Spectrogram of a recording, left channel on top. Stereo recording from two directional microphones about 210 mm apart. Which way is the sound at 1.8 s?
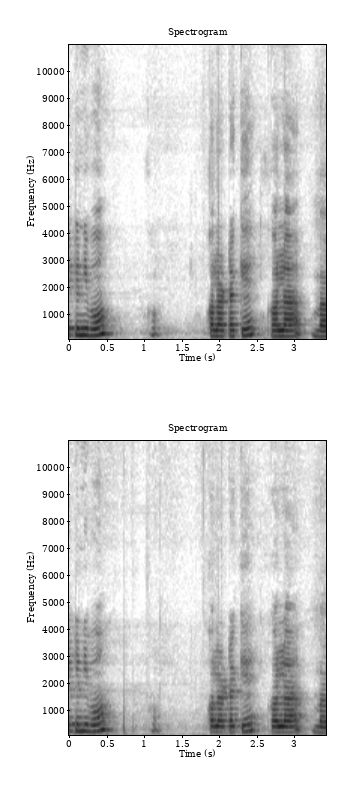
40° left (ahead or behind).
